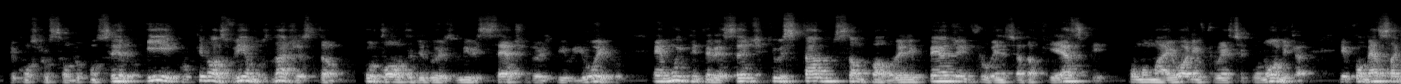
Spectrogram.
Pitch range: 105-150 Hz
